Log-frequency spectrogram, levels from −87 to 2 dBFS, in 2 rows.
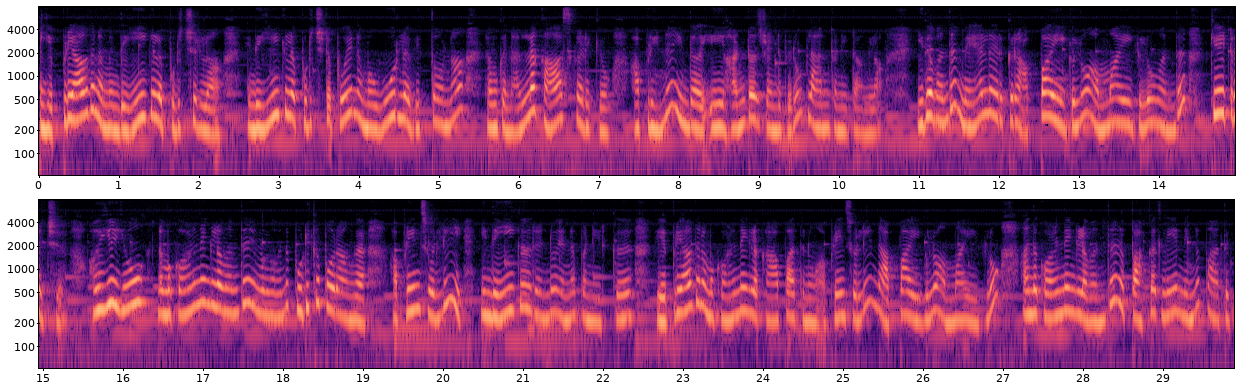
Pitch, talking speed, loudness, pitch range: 245 Hz, 120 wpm, -22 LUFS, 220-285 Hz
